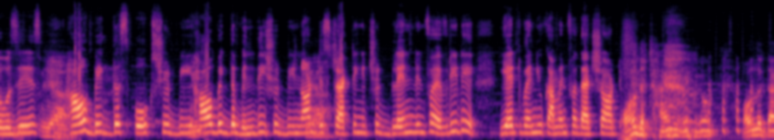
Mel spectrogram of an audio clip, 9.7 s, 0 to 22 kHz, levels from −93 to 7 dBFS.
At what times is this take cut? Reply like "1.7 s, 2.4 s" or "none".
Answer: 7.7 s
